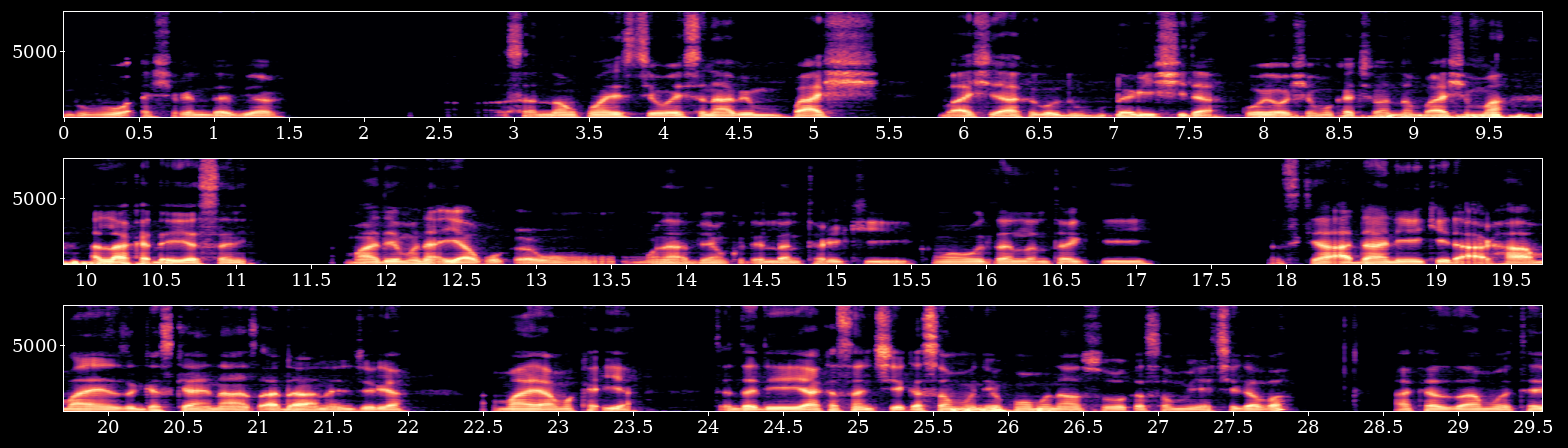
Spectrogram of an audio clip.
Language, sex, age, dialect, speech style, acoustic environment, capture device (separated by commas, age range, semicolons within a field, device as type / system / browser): Hausa, male, 25-34, Nigeria - Nigerian Standard, happy, music; appliances, mobile / Linux / Chrome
